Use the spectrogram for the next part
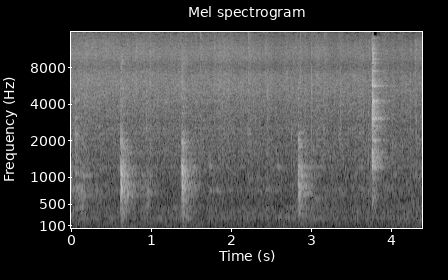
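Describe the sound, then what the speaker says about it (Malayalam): Rice stirred into a hot pan of sizzling masala for prawn rice, with four distinct scraping strokes of a spoon spaced over a soft, steady frying hiss. "റൈസ് ആഡ് ചെയ്യുവാണ്."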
